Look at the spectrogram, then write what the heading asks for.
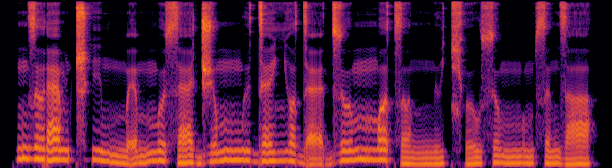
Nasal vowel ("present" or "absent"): absent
